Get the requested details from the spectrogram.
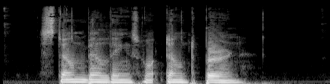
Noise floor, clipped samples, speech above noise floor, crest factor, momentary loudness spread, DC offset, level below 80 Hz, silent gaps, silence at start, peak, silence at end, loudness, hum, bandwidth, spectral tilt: -51 dBFS; under 0.1%; 42 dB; 10 dB; 7 LU; under 0.1%; -28 dBFS; none; 0.4 s; 0 dBFS; 0.65 s; -10 LUFS; none; 16 kHz; -6.5 dB/octave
